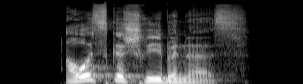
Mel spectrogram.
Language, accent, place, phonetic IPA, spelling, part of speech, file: German, Germany, Berlin, [ˈaʊ̯sɡəˌʃʁiːbənəs], ausgeschriebenes, adjective, De-ausgeschriebenes.ogg
- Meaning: strong/mixed nominative/accusative neuter singular of ausgeschrieben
